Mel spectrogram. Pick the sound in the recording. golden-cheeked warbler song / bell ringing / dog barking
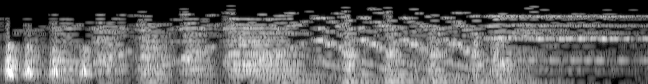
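dog barking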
